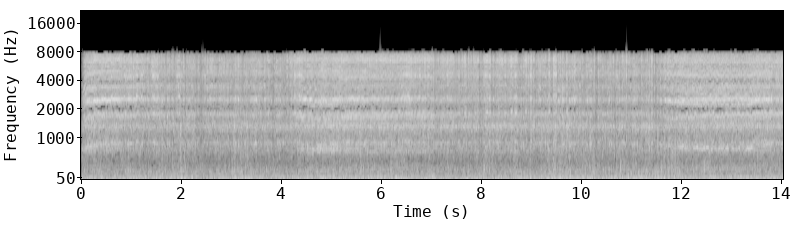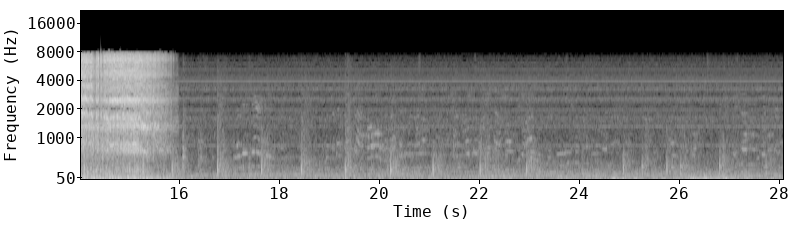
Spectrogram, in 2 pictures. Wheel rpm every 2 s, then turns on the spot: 220, 230, 230, 230, 240, 230, 220, 150, 0, 0, 0, 0, 0, 0.
none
